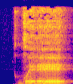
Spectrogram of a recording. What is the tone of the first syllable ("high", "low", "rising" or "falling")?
low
